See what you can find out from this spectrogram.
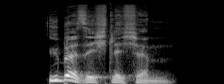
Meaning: strong dative masculine/neuter singular of übersichtlich
- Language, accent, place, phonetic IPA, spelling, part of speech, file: German, Germany, Berlin, [ˈyːbɐˌzɪçtlɪçm̩], übersichtlichem, adjective, De-übersichtlichem.ogg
